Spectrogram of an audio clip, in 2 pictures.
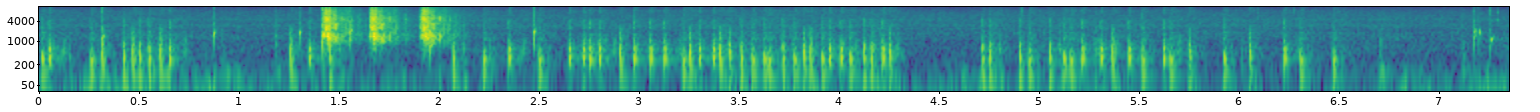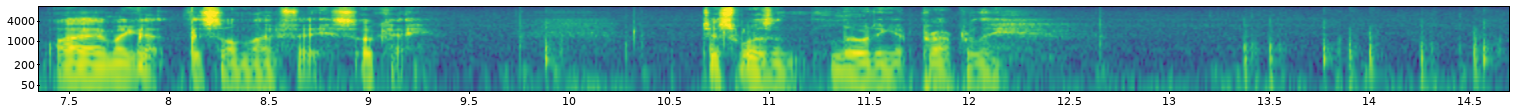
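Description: Stone blocks crunch in quick, rapid bursts as they are broken.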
